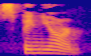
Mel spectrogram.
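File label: "spin yarn", English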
